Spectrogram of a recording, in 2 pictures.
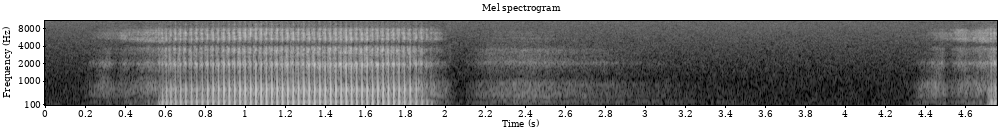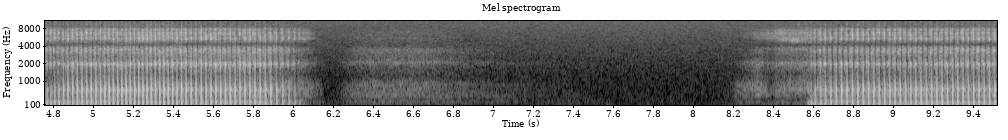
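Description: Loud, rattling snores on each breath in, about 15 breaths a minute, each followed by a quieter breath out.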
